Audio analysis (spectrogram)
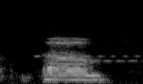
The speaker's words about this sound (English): Hold on a second. I got my phone is going off.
